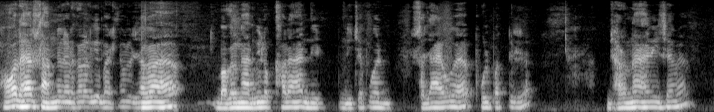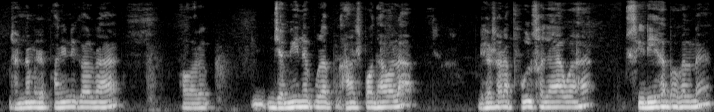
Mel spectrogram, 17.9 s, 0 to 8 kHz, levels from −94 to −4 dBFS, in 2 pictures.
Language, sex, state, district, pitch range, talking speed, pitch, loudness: Hindi, male, Bihar, Muzaffarpur, 130-145 Hz, 175 wpm, 135 Hz, -21 LUFS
